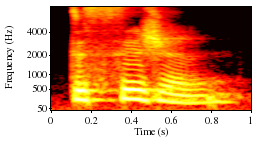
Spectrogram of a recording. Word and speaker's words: decision: And we have a difficult consonant sound here. It's not present in many languages. It's that zh sound. Zh, zh. Decision, decision. And that second syllable is the stressed one.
